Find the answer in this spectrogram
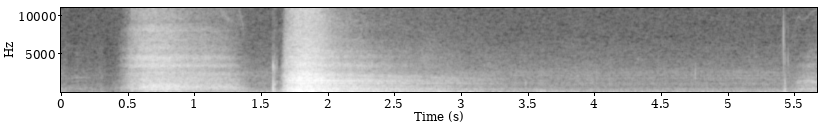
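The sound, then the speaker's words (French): Two breathy exhalations voiced by a person imitating breath: a long airy outbreath, then a stronger, louder one that fades slowly into quiet, without words. “Et puis les rabbins, vous savez, ils disent que la réponse que Moïse entendit, ou plutôt le son le plus proche qui aurait été la réponse des dieux fut le bruit d'une respiration.”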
